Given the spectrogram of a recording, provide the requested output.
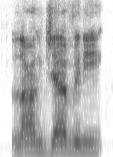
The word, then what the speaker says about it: longevity: because of long long longetivity. Longetivity. I'm saying it wrong. Longevity.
